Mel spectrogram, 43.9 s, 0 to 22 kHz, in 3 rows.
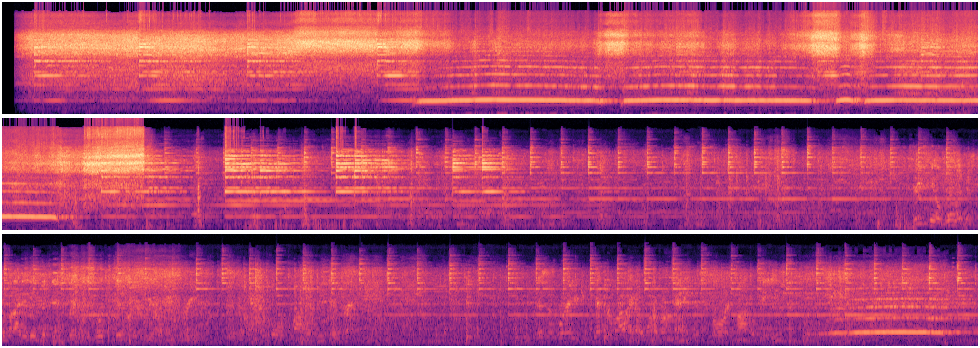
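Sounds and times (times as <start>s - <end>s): steam whistle blowing: 0.2s - 18.8s, 41.4s - 43.9s
steam locomotive hissing: 0.2s - 43.9s
train wheels clicking: 11.7s - 43.9s.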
